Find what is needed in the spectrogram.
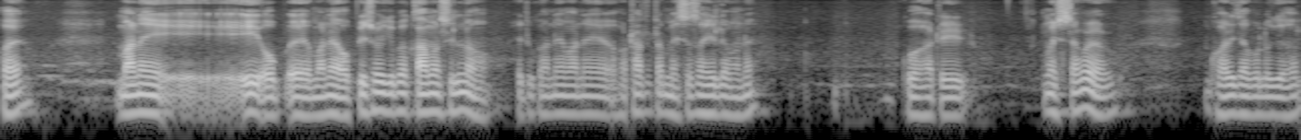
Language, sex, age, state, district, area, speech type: Assamese, male, 18-30, Assam, Tinsukia, urban, spontaneous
